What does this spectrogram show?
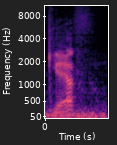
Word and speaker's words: GIF: I stand for in GIF and yes I pronounce it with the G sound not the J who said this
